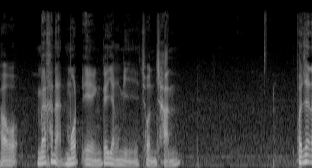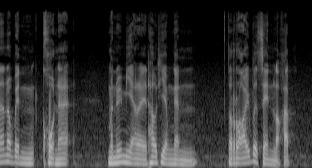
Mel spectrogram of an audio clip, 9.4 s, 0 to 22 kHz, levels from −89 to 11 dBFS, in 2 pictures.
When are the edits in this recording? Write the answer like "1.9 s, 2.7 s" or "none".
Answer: 5.5 s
